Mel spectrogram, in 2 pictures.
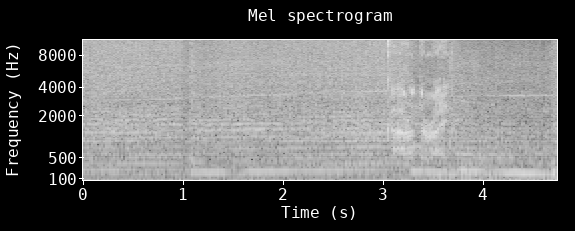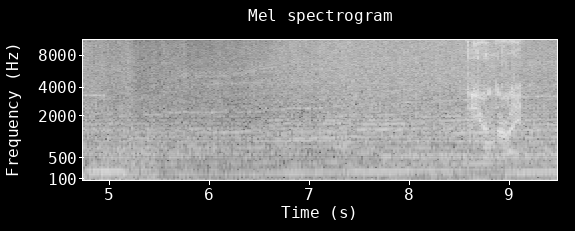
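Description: A racing car engine roars steadily, rising and dropping in pitch as the gears change.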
